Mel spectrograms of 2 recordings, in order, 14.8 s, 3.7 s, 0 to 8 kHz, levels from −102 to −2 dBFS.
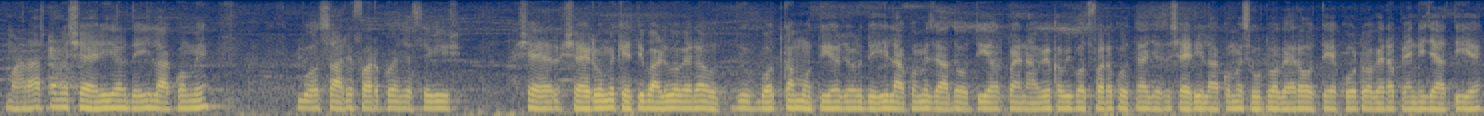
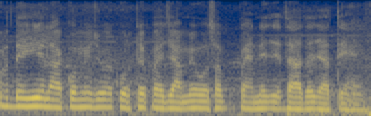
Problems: background sounds at intervals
